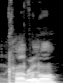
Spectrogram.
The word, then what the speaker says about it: Kavanaugh: Kavanaugh. Did I pronounce that right? – Kavanaugh.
